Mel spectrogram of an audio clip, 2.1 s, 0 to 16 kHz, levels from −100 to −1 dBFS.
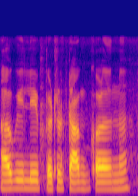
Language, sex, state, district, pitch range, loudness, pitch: Kannada, male, Karnataka, Koppal, 135-150 Hz, -16 LUFS, 145 Hz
